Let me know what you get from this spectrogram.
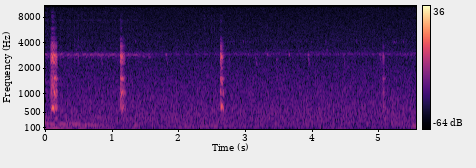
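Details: Oomadarakokunusuto beetle pair mating, found in a pine forest high in the mountains; the male strikes three sharp ringing clicks about a second apart, then a long pause and one faint tick, over a faint constant whine.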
